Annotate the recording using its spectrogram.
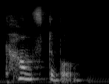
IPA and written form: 'kʌmf təbl (Comfortable)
